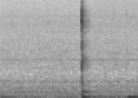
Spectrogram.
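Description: A single sharp click a little over a second in, typical of a key or presentation clicker pressed to change slides, followed by a faint low hum.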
